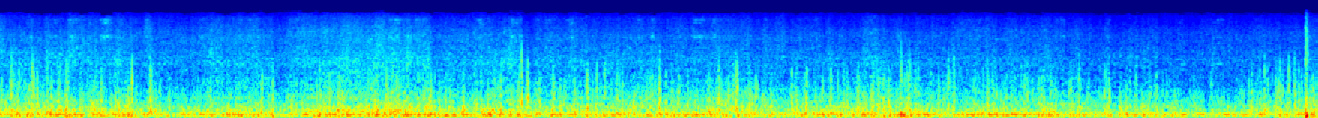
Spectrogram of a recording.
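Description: Passenger train running at speed, heard from an open coach window: a steady rumble of wheels on the rails with wind buffeting the microphone and a few sharp clicks from the track.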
